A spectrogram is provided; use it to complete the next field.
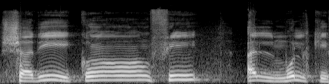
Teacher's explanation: شریکون فی الملکی، فا کے نیچے زیر، اس سے الملکی کے لام ساکن کے ساتھ ملائیں گے، درمیان میں سے الف یعنی حمزہ کو حذف کریں گے، فی الملکی پڑھیں گے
